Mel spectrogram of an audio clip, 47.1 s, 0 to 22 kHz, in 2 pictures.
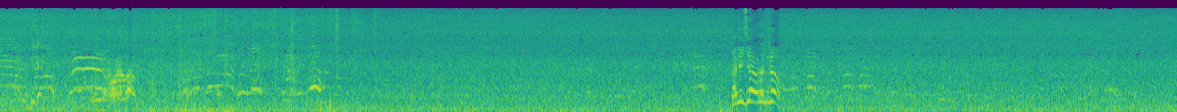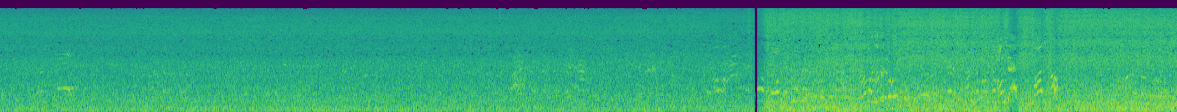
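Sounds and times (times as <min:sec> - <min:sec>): people's voices: 0:00.0 - 0:07.6, 0:33.7 - 0:47.0
floodwater rushing: 0:00.0 - 0:47.0.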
